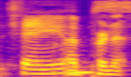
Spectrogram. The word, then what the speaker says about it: Thames: It's the Thames. – It's the Thames. – So River Thames. That's how they pronounce it.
